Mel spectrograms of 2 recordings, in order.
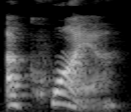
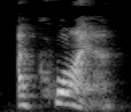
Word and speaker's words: acquire: This is particularly important when C is next to a K or a Q because they both have the same sound. For example, acquire, not acquire, acquire, or block. We only pronounce one of those K sounds.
